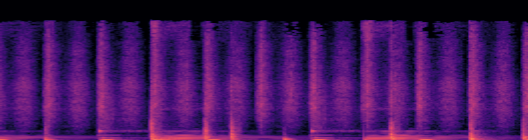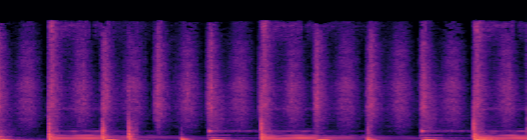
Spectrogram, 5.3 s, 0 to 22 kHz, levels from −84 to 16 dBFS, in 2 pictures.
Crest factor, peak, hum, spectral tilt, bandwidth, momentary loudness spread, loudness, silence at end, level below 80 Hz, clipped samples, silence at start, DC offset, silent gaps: 20 dB; -2 dBFS; none; -4.5 dB/octave; 19 kHz; 5 LU; -25 LUFS; 0 s; -26 dBFS; under 0.1%; 0 s; under 0.1%; none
